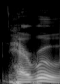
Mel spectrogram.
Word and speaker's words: Heru: learned this word today hair rule that basically is like an Egyptian god that that demonstrates like being a hero and I was like okay it sounds like the word hero right Haru and I was like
